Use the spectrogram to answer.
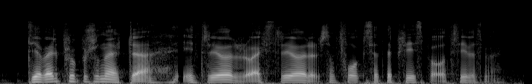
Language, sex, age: Norwegian, male, 42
